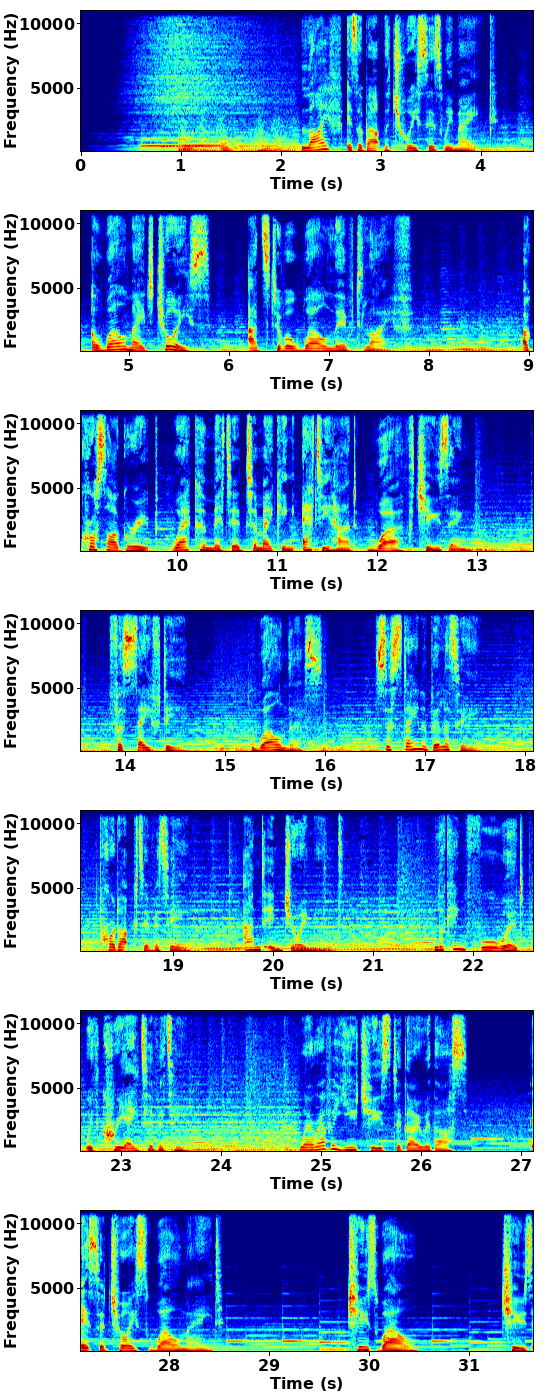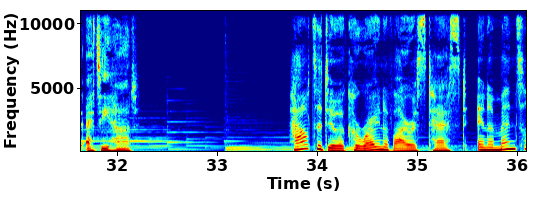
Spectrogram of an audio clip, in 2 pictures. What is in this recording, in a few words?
corporate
